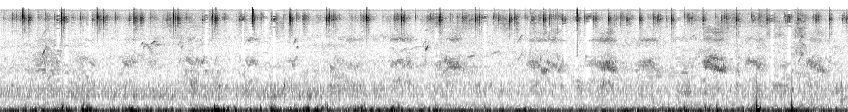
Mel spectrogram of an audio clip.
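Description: Wind rumbling and buffeting on the microphone, with faint short bird chirps scattered through.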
